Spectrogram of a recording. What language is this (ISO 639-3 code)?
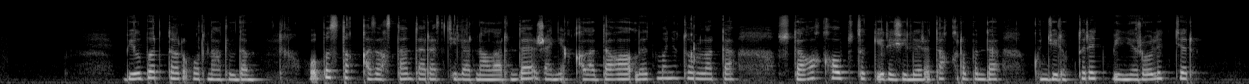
kaz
